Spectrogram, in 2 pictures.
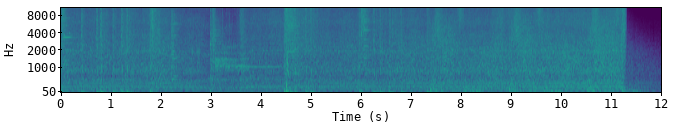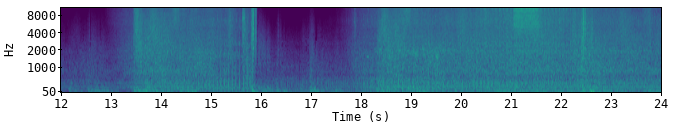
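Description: Water splashes and sprays against a boat hull.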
